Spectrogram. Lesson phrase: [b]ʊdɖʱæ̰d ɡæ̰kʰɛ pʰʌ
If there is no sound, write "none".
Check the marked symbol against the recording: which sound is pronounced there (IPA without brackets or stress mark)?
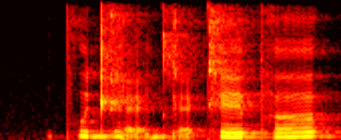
pʰ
